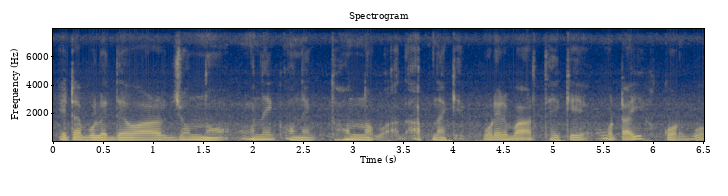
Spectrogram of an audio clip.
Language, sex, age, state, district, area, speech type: Bengali, male, 18-30, West Bengal, Malda, urban, read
